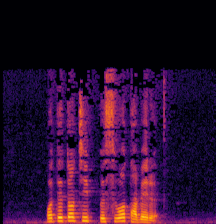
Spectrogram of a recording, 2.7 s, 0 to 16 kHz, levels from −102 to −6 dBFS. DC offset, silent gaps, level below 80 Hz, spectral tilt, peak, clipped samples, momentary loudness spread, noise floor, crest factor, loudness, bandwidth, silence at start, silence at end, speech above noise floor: under 0.1%; none; -72 dBFS; -4 dB/octave; -10 dBFS; under 0.1%; 7 LU; -66 dBFS; 16 dB; -25 LUFS; 11.5 kHz; 0.6 s; 0.75 s; 41 dB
